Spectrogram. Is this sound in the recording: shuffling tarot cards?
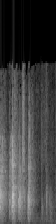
yes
